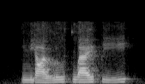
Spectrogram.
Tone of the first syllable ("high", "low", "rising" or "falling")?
low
